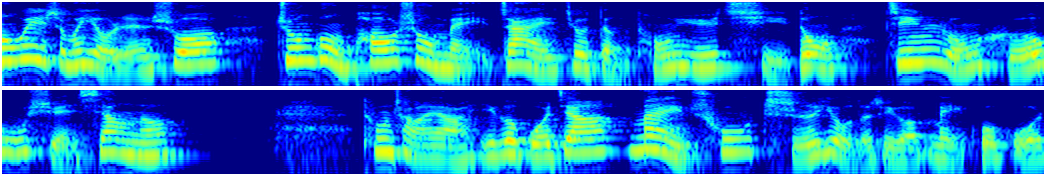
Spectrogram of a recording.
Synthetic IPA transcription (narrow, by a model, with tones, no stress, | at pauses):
we˥˩ɪʂə˧˥nmə˧jo˨˩ʊɻə˧˥nʂwɔ˥ | ʈ͡ʂʊ˥ŋkʊ˥˩ŋpʰɑ˥ʊʂo˥˩ʊme˨˩ɪt͡sa˥˧ɪt͡ɕjo˥˩ʊt̪ɤ˨˩ŋt̪ʰʊ˧˥ŋy˧˥t͡ɕʰi˨˩t̪ʊ˥˩ŋt͡ɕi˥ŋɻʊ˧˥ŋxɤ˧˥u˧˥ɕɥɛ̰˨˩nɕjɑ˥˩ŋnə˧ | t̪ʰʊ˥ŋʈ͡ʂʰɑ˧˥ŋja˥˧i˧˥ɡə˧kwɔ˧˥t͡ɕja˥ma˥˩ɪʈ͡ʂʰu˥ʈ͡ʂʰɻ̩˧˥jo˨˩ʊd̪ə˦ʈ͡ʂɤ˥˩ɡə˩me˨˩ɪkwɔ˧˥kwɔ̰˧˥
